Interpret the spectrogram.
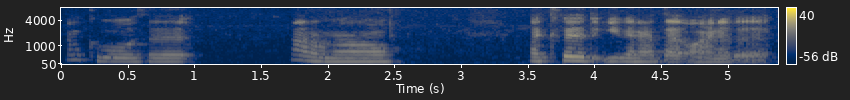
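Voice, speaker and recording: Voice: medium pitch, steady tone, a little slow, gravelly. A streamer in a casual drawing stream, musing aloud and swearing casually.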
